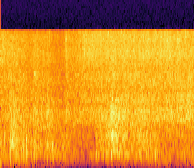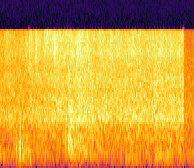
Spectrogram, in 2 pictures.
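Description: Heavy rain falling on a flat concrete rooftop: a steady hiss that swells a little around the middle and drops off sharply just before the end.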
